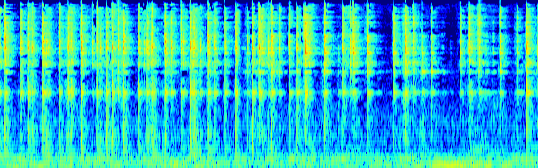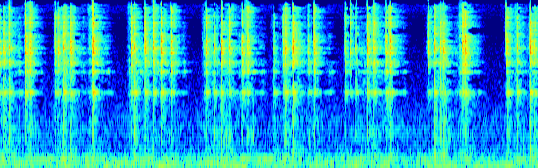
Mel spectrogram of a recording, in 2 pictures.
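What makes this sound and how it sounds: Long nails rapidly tap the glass body of an olive oil bottle lying on its side. The result is a fast, uneven stream of sharp, bright clicks, each with a short, high glassy ring that dies almost at once, and very little low end.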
